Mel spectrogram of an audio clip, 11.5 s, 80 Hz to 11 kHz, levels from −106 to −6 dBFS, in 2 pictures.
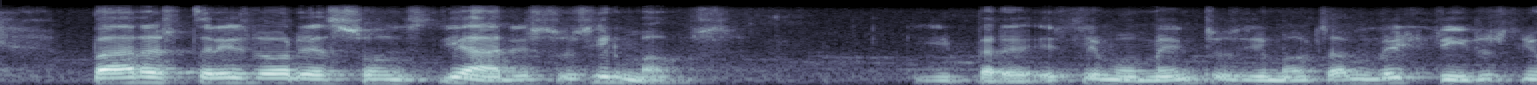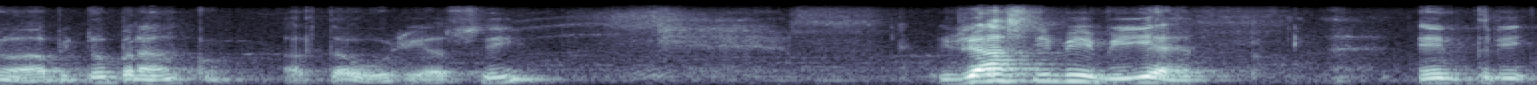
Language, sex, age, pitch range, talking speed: Portuguese, male, 50-69, 120-175 Hz, 140 wpm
